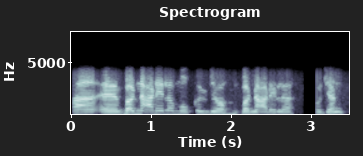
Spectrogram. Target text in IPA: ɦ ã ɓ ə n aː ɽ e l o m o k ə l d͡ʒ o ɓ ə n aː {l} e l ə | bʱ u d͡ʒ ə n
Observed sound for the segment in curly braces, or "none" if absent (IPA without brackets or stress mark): ɽ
